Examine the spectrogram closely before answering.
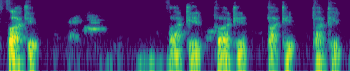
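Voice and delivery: breathy under-the-breath curses; whispered cursing. Real, not acted. Artist whispering curses at his own mistake. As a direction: swear quietly at the painting. Frustrated artist muttering to himself.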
